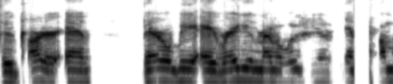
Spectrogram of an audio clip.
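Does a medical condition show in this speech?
Yes: Parkinson's; speech impediment.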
